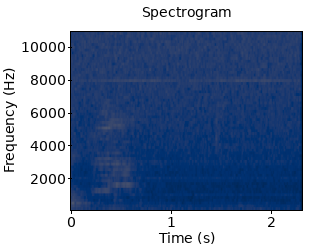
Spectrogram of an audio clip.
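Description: Quiet room tone with one brief, faint high-pitched squeak about half a second in.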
